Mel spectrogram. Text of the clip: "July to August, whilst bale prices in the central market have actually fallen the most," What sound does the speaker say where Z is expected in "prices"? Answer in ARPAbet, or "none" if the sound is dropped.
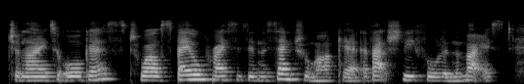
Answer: Z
